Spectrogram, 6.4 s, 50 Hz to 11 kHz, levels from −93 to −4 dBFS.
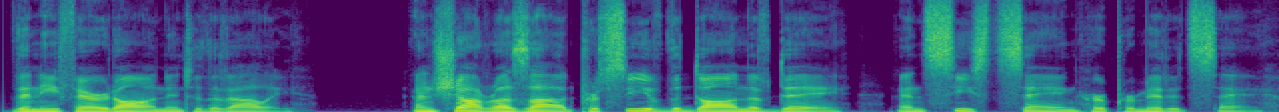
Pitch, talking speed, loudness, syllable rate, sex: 140 Hz, 180 wpm, -17 LUFS, 5.6 syllables/s, male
